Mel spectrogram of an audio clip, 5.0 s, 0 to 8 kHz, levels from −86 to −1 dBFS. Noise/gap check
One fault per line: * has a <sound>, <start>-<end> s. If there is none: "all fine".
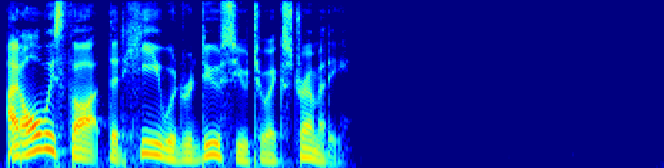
all fine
